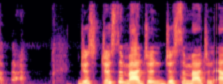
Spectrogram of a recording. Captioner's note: laughter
